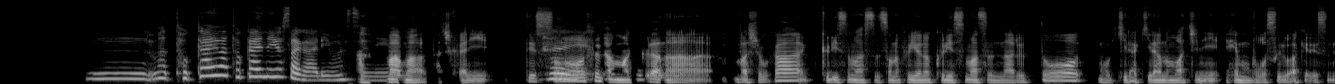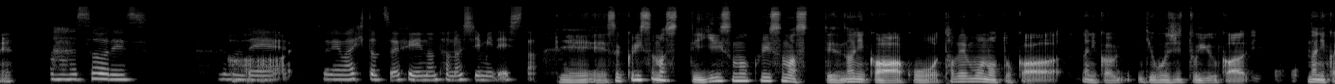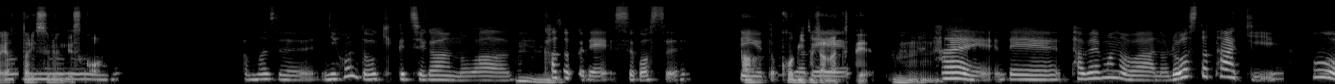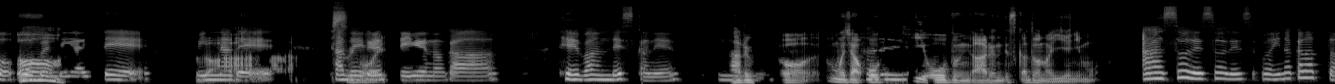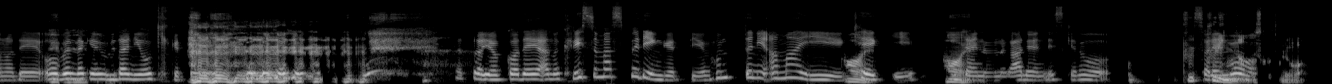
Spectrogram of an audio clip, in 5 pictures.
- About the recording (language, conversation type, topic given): Japanese, podcast, 季節ごとに楽しみにしていることは何ですか？
- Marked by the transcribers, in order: other background noise; chuckle; in English: "クリスマスプディング"; tapping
